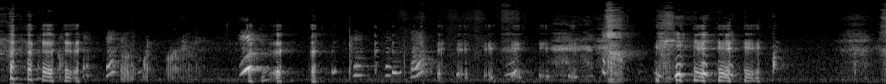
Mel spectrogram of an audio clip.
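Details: Baby giggling mixed with short, abrupt hiccups; hiccups.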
